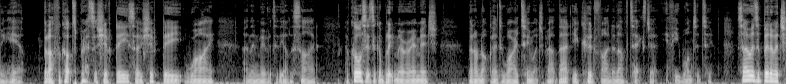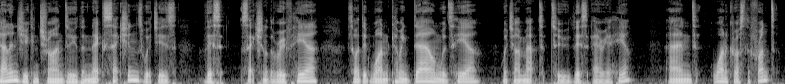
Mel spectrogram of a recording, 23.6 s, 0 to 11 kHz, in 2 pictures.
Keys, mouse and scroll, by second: 1.7 shift+d, 4.3-23.3 middle drag.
